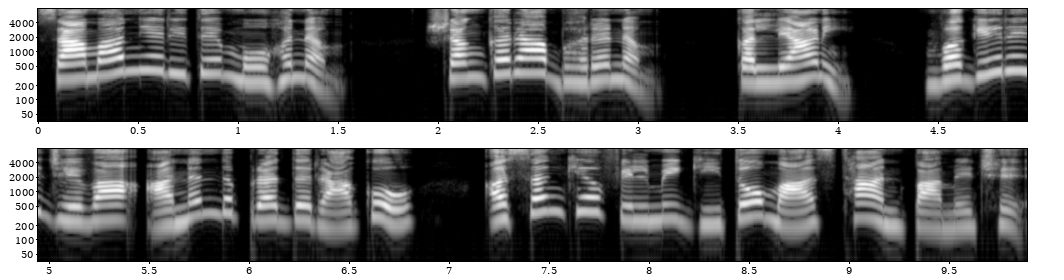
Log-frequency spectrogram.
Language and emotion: Gujarati, neutral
